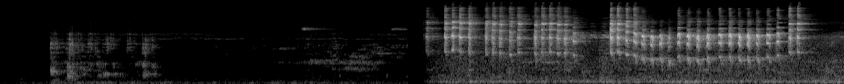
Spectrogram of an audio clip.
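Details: Long-tailed shrike in full, lively song with imitated notes: faint scattered calls, then loud, harsh, rapid rattling bursts with buzzy repeated notes.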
